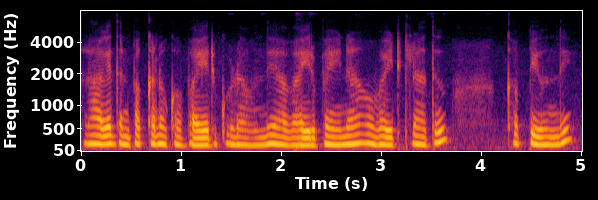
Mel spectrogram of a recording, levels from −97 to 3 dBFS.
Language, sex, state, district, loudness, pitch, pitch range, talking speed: Telugu, female, Telangana, Mahabubabad, -16 LUFS, 175 Hz, 165-185 Hz, 155 wpm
